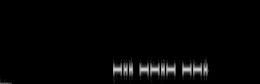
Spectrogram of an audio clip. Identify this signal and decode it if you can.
Morse code, heard as a keyed tone, about 42 wpm, 700 Hz. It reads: DQG
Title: USA Call Sign Postfixes - 3 Letters 45wpm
